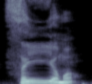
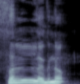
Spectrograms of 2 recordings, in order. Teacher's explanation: ल आलाय म्हणून इथे टिंबाच्या ऐवजी अनुनासिक ल चा वापर करायचा आहे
